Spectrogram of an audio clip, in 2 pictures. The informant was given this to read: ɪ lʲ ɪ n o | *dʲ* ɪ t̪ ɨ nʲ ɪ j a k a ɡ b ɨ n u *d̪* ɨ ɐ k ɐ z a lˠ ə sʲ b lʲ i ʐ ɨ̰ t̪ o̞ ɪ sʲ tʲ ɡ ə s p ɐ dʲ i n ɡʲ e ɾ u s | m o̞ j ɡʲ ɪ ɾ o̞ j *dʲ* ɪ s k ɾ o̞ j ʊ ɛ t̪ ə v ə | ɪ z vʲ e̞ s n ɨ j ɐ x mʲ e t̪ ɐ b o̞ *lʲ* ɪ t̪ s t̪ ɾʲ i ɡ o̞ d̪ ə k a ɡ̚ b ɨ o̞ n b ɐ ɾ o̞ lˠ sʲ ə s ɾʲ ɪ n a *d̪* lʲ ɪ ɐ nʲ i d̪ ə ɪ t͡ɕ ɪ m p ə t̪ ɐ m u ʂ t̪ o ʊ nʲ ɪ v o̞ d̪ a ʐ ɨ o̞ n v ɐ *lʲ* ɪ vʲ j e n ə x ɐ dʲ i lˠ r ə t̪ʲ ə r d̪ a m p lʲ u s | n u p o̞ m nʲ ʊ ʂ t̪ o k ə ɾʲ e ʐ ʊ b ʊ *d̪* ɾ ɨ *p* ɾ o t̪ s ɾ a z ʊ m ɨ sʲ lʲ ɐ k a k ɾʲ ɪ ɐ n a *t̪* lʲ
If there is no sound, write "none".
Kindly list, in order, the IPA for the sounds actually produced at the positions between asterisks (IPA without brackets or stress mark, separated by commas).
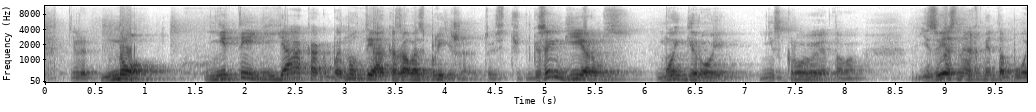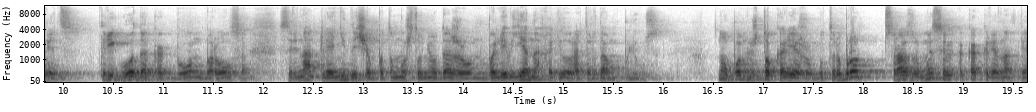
nʲ, t̪, nʲ, ɾʲ, t̪, lʲ, t̪, b, t̪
